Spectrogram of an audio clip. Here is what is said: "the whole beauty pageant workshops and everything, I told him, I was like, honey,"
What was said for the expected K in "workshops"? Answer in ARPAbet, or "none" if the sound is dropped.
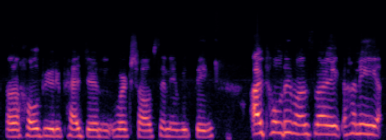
K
